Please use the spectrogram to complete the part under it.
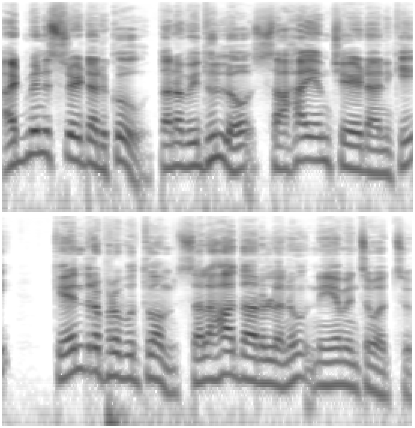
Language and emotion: Telugu, neutral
